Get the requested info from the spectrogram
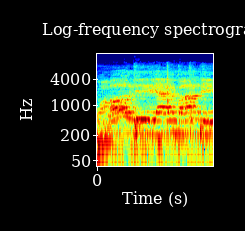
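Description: A man singing a Javanese ngapak song, his long notes sliding up and down in pitch.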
